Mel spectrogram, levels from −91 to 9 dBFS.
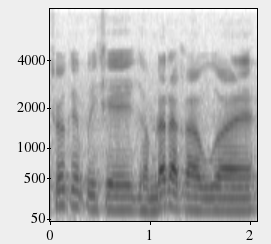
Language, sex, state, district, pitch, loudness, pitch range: Hindi, male, Bihar, Sitamarhi, 135 Hz, -27 LUFS, 130-145 Hz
